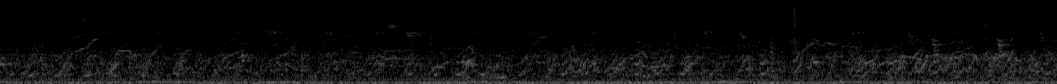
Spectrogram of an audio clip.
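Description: Guinea pigs keep up a busy stream of short squeaks and chuttering chirps over a low rumble.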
